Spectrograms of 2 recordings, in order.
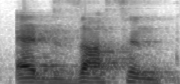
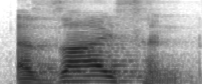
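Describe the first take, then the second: First: The middle vowel is a short 'a'. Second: The middle vowel is an 'ay' sound. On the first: The speaker calls it wrong. "Not অ্যাডজাসেন্ট না" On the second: The speaker calls it right. "উচ্চারণ খেয়াল করেন"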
